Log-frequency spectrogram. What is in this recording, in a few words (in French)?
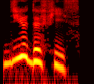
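"Dieu de Fils", French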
